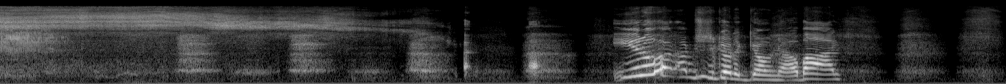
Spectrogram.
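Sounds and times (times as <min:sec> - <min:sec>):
loud hissing: 0:00.0 - 0:04.7.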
